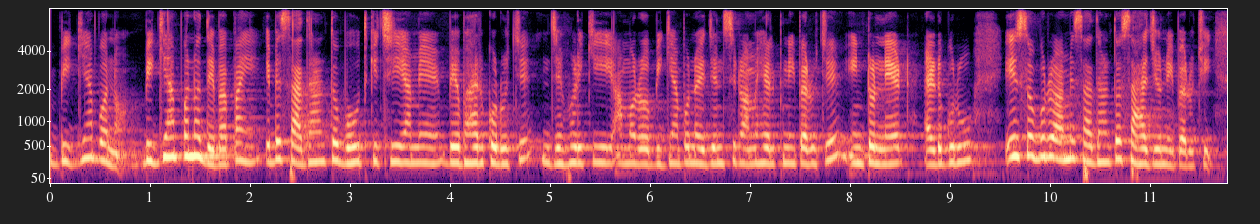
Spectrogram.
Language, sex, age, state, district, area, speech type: Odia, female, 18-30, Odisha, Mayurbhanj, rural, spontaneous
